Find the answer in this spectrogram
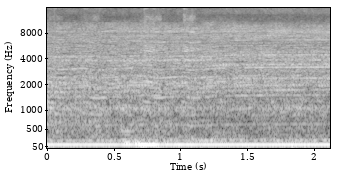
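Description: Electric nail drill running at a steady speed while a toenail is filed level, a steady low hum.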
